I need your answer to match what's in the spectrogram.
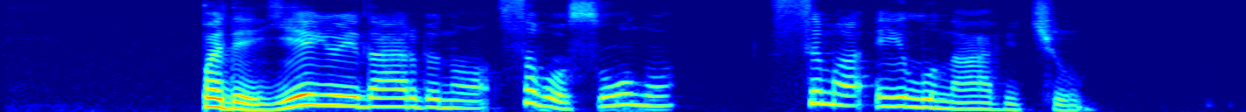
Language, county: Lithuanian, Vilnius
